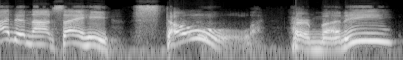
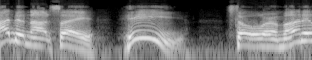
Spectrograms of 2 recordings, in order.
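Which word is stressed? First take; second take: stole; he. First: The word stole carries the stress. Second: The word he carries the stress.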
